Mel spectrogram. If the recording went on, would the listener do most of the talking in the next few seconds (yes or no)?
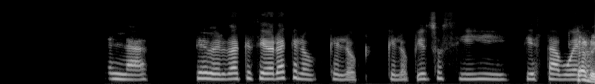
yes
